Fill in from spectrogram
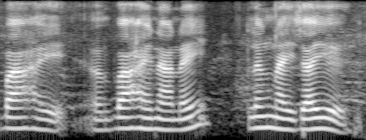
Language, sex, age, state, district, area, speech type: Bodo, female, 30-45, Assam, Kokrajhar, rural, spontaneous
